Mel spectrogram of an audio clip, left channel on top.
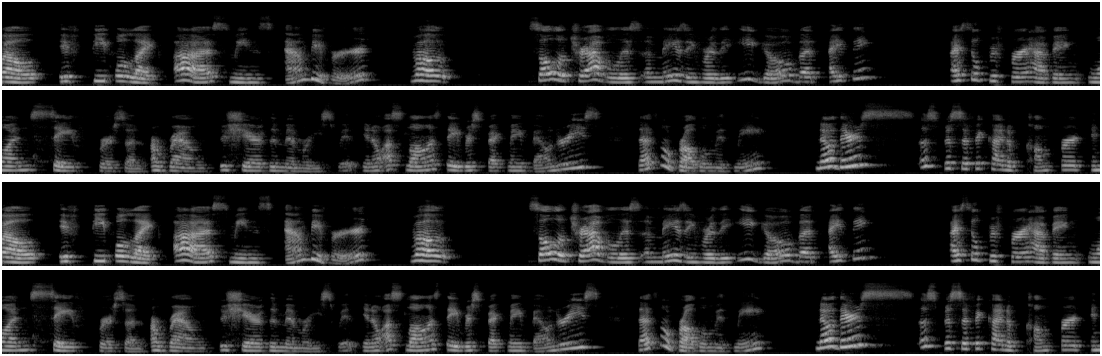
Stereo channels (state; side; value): normal; both; correlation 0.63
